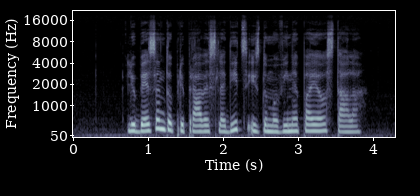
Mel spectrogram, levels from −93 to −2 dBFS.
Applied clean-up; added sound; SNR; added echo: none; none; none; none.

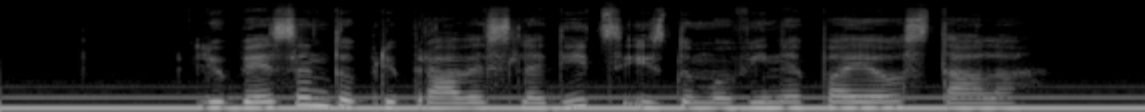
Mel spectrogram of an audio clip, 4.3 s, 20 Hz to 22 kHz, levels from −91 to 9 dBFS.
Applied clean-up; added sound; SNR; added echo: none; Organ; -4 dB; none.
